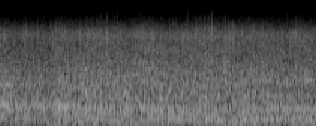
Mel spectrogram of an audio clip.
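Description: Steady wash of water splashing from several water polo players swimming hard.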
